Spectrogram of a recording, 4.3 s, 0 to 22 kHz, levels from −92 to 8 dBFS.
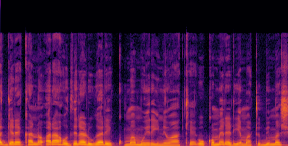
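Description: No dropouts, distortion, noise bursts or timing errors can be heard anywhere in the recording, so there is nothing to report.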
